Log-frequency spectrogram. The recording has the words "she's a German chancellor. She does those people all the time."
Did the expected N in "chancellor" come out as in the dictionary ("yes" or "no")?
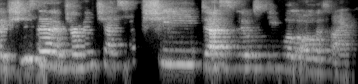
no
